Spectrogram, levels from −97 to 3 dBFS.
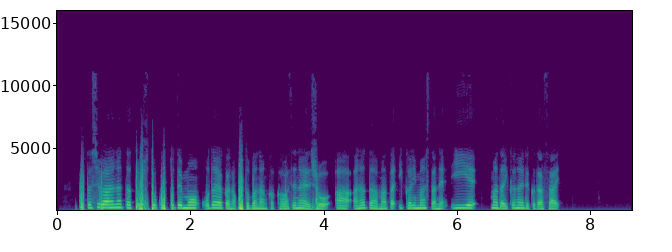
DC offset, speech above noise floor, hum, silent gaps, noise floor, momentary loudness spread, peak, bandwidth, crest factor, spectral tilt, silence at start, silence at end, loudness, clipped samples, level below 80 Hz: under 0.1%; 50 dB; 50 Hz at -50 dBFS; none; -75 dBFS; 7 LU; -4 dBFS; 5 kHz; 22 dB; -10 dB/octave; 0.35 s; 1.1 s; -26 LUFS; under 0.1%; -52 dBFS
